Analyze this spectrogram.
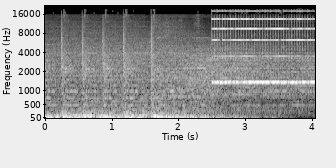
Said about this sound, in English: The telephone was ringing. And for some reason, I answered it.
